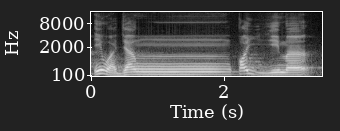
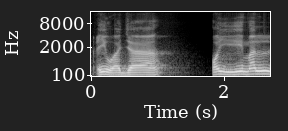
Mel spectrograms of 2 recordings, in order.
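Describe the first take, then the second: First: The words run together with a nasal link. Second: A brief stop separates the two words. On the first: The speaker calls it wrong. "Jangan dibaca iwajang qayyima" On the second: The speaker calls it right. "berhenti sejenak baru masuk"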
